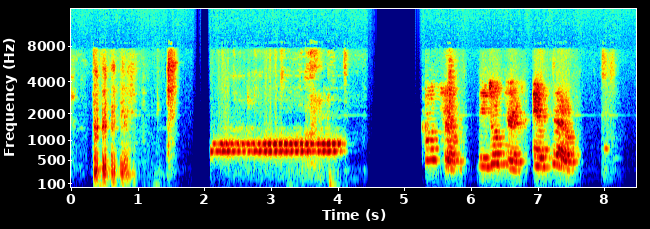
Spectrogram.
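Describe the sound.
A landline telephone rings once with a steady, buzzing electronic trill lasting about two seconds, clear, with a person talking just before and after it.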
